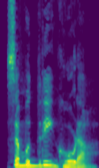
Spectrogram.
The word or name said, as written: समुद्री घोड़ा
